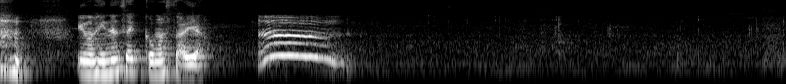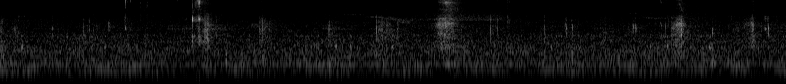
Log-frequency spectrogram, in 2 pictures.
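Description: A young woman chews food with soft crunches.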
